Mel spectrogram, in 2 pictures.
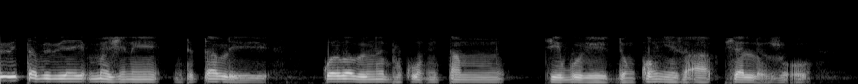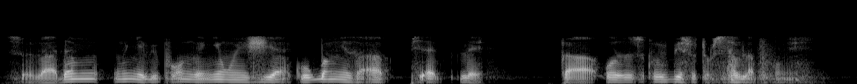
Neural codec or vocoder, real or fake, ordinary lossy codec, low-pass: none; real; MP3, 24 kbps; 3.6 kHz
